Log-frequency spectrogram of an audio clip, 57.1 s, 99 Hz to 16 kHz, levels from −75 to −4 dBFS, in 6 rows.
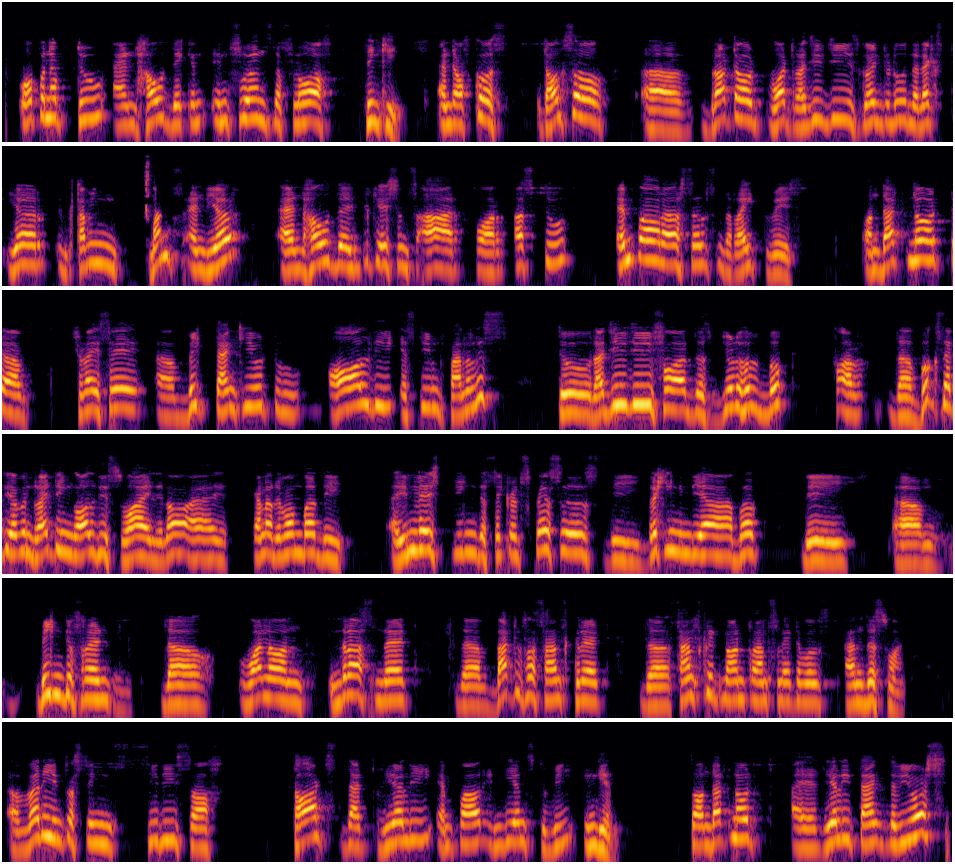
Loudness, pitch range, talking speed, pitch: -19 LUFS, 175-220 Hz, 145 wpm, 195 Hz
